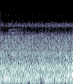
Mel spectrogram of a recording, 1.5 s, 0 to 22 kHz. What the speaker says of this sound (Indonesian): Kereta Tegal Bahari menggunakan lokomotif CT206 tahun 2013, nomor urut 8.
